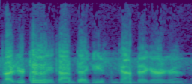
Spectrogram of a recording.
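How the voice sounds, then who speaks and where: A man's voice: mid-range voice, a little fast, highs cut off. A man working as a communications controller, giving clipped check calls over the radio like a pilot. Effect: radio transmission. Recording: very noisy, beeping radio loop.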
